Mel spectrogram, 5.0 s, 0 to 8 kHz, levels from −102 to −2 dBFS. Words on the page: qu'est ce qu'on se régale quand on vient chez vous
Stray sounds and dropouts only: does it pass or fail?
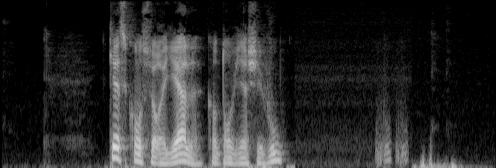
fail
